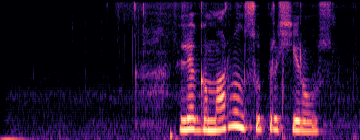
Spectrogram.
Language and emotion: Russian, neutral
